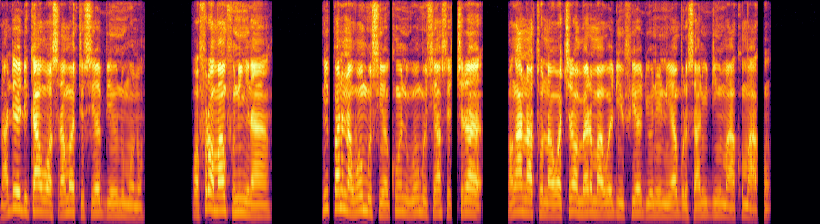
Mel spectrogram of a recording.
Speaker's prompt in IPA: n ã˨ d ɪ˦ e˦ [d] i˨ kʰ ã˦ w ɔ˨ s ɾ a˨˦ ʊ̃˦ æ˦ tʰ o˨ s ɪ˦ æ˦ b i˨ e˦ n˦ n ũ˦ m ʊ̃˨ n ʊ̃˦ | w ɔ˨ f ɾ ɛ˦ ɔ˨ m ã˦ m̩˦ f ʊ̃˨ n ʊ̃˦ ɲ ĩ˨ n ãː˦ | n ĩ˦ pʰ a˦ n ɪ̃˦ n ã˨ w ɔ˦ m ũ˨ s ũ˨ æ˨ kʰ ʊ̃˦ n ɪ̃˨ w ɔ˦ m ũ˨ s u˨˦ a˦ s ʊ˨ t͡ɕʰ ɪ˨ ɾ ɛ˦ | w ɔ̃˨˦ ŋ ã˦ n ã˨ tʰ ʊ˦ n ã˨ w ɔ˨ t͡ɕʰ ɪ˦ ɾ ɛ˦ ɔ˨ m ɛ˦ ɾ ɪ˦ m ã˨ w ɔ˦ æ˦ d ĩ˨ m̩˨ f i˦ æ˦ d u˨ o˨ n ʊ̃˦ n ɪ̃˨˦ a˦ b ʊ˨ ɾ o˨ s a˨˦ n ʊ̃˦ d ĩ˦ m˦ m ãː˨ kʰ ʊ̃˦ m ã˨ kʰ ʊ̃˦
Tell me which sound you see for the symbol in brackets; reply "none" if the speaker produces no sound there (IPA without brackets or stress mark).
d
